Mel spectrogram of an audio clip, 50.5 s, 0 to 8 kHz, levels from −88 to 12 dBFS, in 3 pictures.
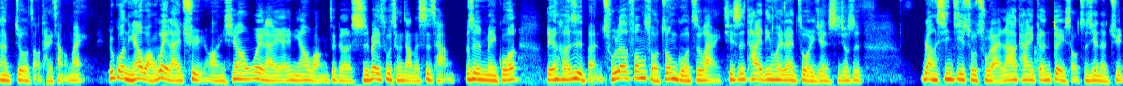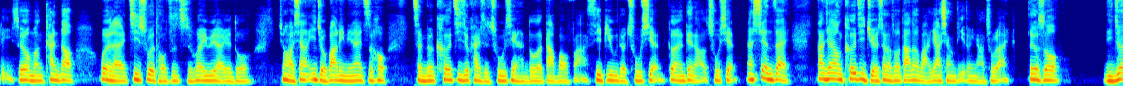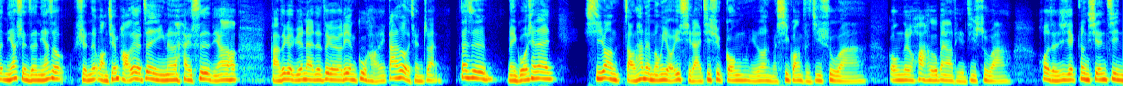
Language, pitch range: Chinese, 125-155 Hz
